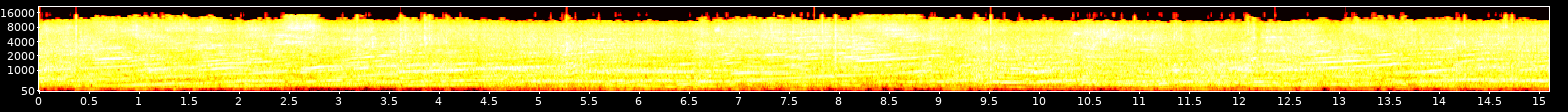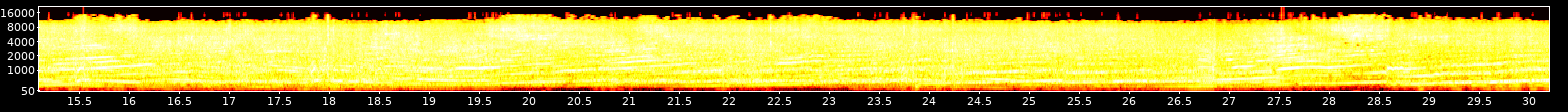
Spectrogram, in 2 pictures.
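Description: Several 2013 Formula One cars' 2.4-litre V8 engines, one after another, downshifting into a slow corner and accelerating hard out of it on a wet track. Their high engine notes overlap and rise and fall almost without a break.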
